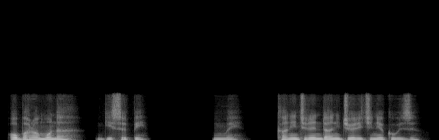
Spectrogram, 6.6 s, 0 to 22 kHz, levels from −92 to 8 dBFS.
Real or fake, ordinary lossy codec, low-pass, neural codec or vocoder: fake; none; 7.2 kHz; codec, 16 kHz, 0.2 kbps, FocalCodec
